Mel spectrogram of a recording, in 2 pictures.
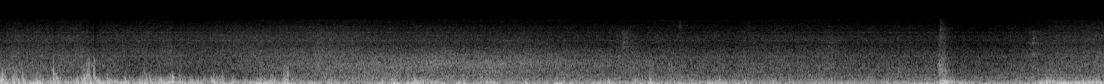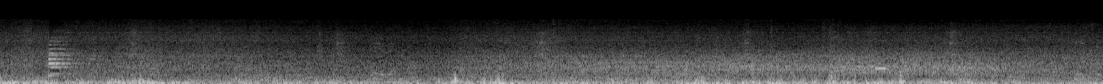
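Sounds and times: car engine idling: 0:00.0 - 0:22.0
passing road traffic: 0:00.0 - 0:22.0
sharp knock: 0:09.4 - 0:09.7.

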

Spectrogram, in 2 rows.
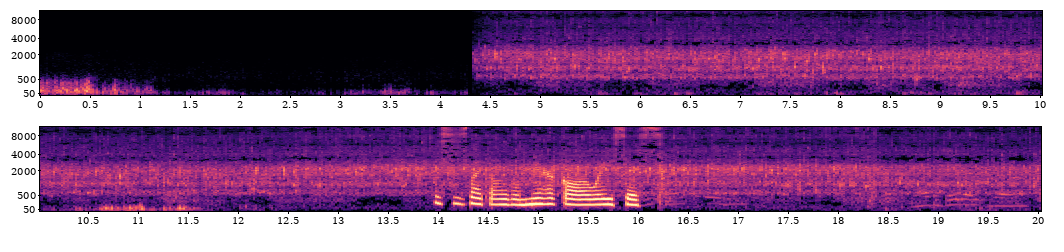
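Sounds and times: stream trickling into pool: 0:04.3 - 0:20.0.

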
